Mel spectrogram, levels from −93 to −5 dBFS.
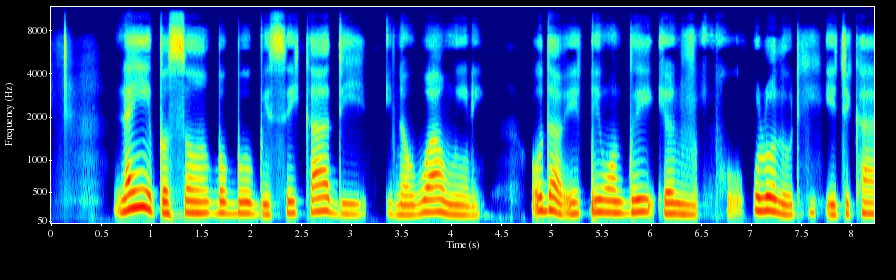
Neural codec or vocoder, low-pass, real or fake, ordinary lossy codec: codec, 24 kHz, 0.9 kbps, WavTokenizer, large speech release; 10.8 kHz; fake; none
